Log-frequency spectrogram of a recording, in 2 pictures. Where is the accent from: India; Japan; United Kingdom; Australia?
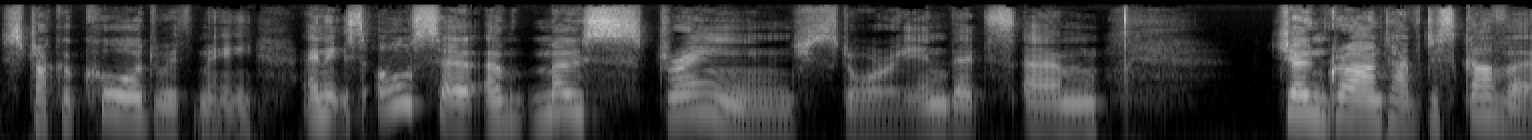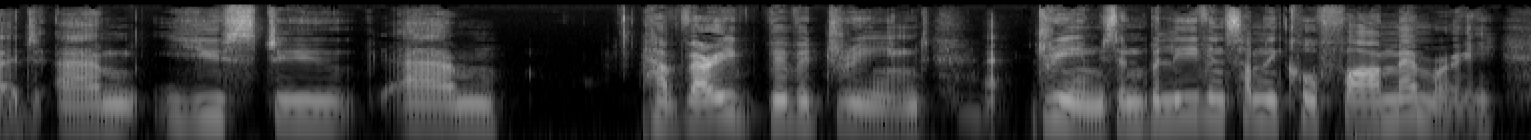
United Kingdom; Devon, South West England; also born or lived in Ghana / Lyme Regis / Bideford; I grew up in the West Country in Devon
